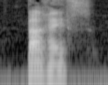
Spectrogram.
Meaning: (noun) laziness; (verb) inflection of paresser: 1. first/third-person singular present indicative/subjunctive 2. second-person singular imperative
- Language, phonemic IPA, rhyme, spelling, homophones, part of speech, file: French, /pa.ʁɛs/, -ɛs, paresse, paraisse / paraissent / paraisses / paressent / paresses, noun / verb, Fr-paresse.ogg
